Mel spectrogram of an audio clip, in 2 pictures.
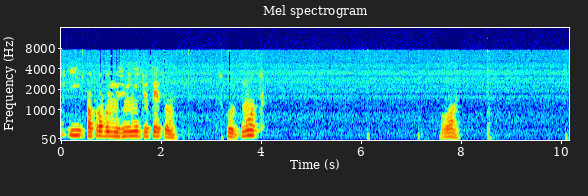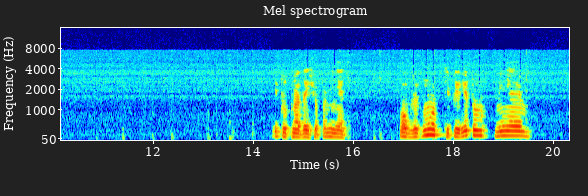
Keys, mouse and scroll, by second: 0.2 click, 2.3-3.3 drag, 6.1-7.1 drag, 7.6 middle click, 10.0 click, 11.3 click, 12.4 click, 13.5 middle click, 15.7 click, 17.5 click, 19.2-20.3 drag.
